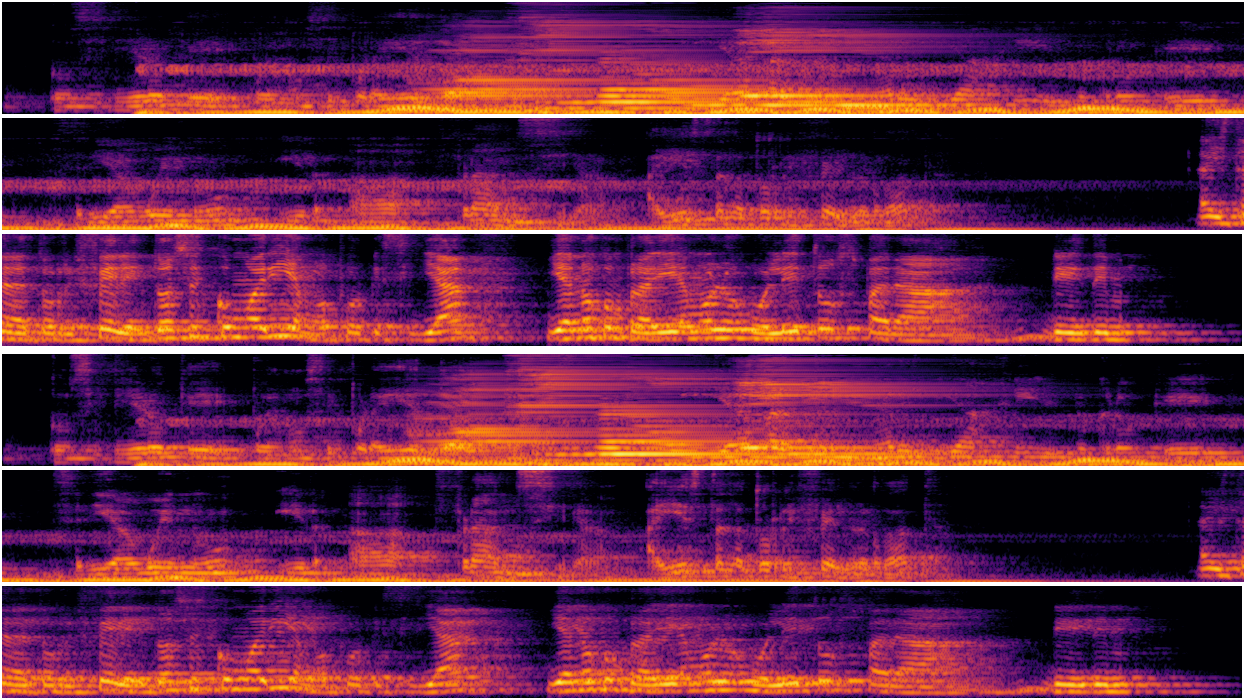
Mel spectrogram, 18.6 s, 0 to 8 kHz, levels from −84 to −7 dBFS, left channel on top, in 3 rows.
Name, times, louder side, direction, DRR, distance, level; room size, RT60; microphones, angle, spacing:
voice 1, 0.2-2.8 3.4-6.1 6.6-10.9, right 1 dB, 75° right, 9 dB, 5.4 m, -30 dB
sound 1, 0.7-11.5, left 2 dB, 40° left, 1.0 m, -27 dB
Speech synthesizer, 2.0-5.1, equal, 45° right, 3.9 m, -22 dB
voice 2, 12.2-18.0, left 2 dB, 85° left, 4 dB, 5.0 m, -22 dB
27.0 x 24.5 x 6.4 m, 0.80 s
head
